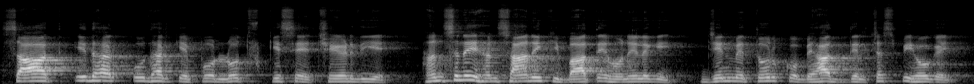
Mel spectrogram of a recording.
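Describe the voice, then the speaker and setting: Noticeable background noise accompanies a man whose fairly high voice shows ordinary pitch variation. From Pakistan. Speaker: voice over artist. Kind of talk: moral story narration.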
